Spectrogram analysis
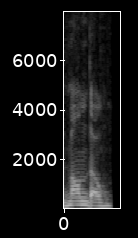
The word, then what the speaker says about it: Mondo: Mondo but there's so is that the way you pronounce it Mondo that's the way it is pronounced sometimes yeah Mondo um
